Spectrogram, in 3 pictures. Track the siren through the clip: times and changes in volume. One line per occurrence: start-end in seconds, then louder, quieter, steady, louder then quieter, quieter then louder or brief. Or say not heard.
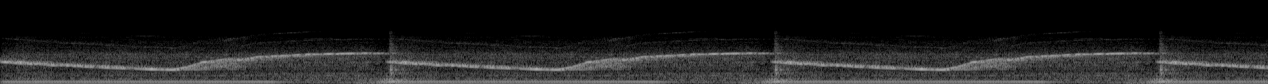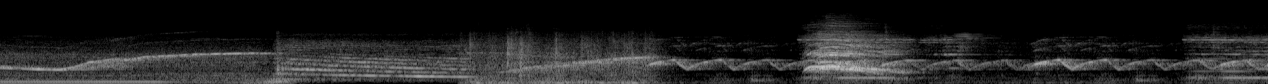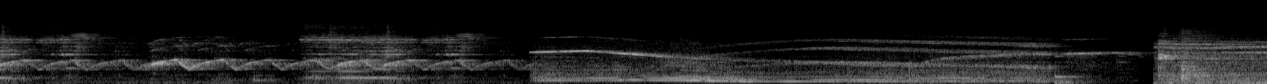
0.0-37.9 steady.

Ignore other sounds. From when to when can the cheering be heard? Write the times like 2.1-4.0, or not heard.
20.7-21.8.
